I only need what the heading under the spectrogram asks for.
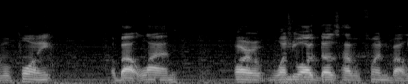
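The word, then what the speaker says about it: Wenduag: How do you pronounce her name? Wendwog. Wendog, yeah.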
